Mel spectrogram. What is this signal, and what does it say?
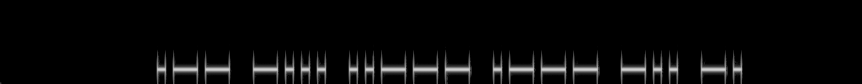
Morse code, heard as a keyed tone, about 15 wpm, 700 Hz. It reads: WB2JDN
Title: USA Call Signs Repeated 2x 15wpm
